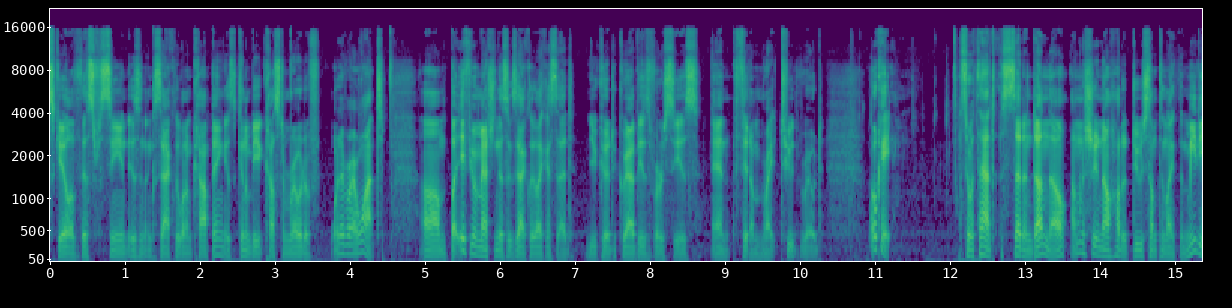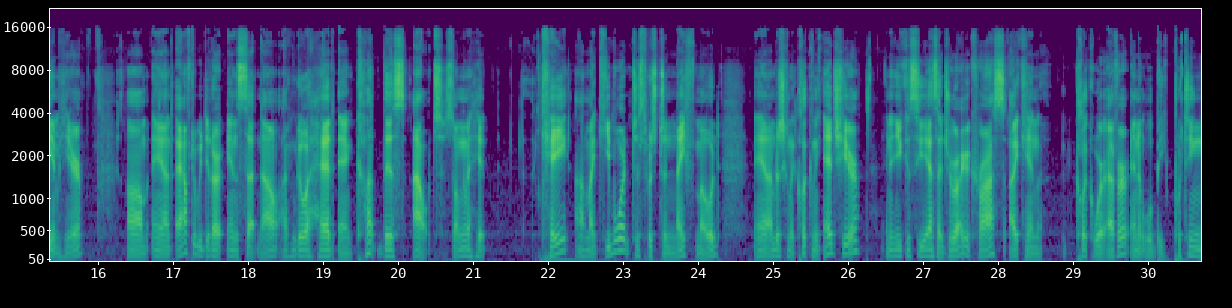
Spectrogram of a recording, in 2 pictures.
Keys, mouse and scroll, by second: 0.6-3.8 middle drag, 3.9 middle click, 4.6 middle click, 6.3 middle click, 7.0 click, 7.1-10.4 middle drag, 7.6 a, 10.5-11.7 middle drag, 21.8 k.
